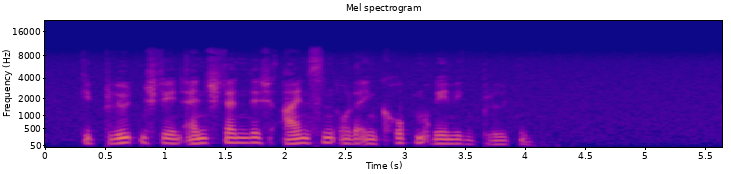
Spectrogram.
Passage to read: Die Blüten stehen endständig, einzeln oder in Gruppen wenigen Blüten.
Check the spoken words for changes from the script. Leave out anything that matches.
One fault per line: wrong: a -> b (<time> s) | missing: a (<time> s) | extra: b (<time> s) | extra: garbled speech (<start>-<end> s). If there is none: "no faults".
no faults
